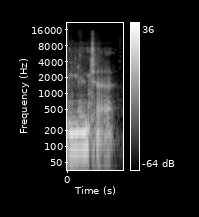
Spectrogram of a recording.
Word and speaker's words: Minter: It's actually by Minter too. I said it wrong. Emiliano Roca Minta. So There you go.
